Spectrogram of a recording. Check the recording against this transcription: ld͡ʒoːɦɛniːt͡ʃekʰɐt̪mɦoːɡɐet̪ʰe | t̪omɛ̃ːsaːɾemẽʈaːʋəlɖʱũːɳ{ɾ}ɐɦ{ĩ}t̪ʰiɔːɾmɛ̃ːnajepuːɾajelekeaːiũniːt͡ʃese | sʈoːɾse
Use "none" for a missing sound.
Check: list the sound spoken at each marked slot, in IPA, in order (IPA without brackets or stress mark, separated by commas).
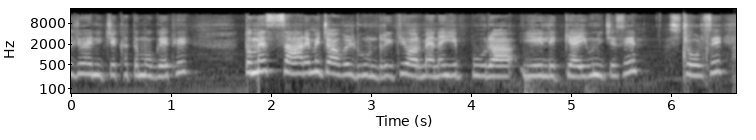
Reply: ɾ, i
